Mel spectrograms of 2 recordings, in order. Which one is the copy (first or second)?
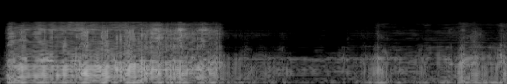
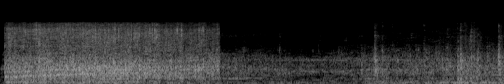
first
